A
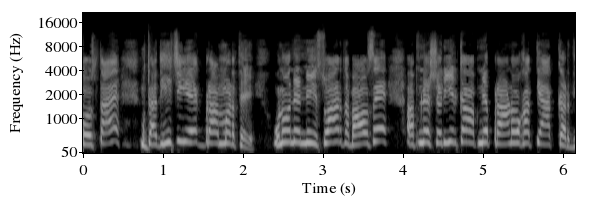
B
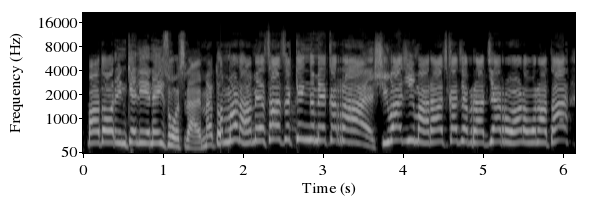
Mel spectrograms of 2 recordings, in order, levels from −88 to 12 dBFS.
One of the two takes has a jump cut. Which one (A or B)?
B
